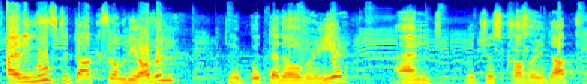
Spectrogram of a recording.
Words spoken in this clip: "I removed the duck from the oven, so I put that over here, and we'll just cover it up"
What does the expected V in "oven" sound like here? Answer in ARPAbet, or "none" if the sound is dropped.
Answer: V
